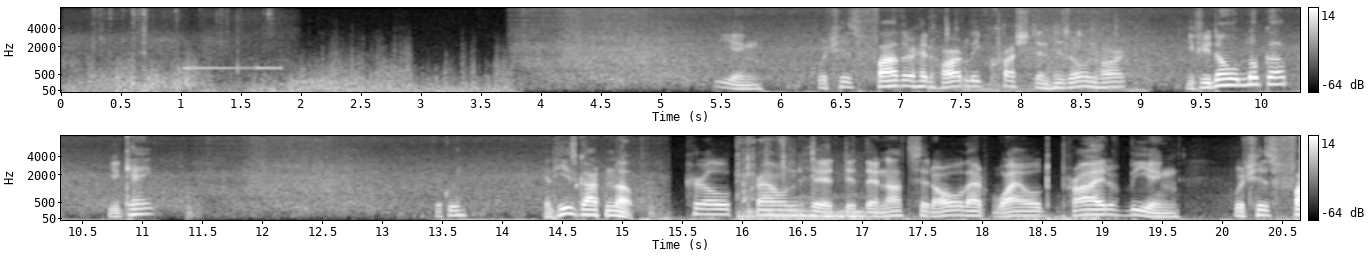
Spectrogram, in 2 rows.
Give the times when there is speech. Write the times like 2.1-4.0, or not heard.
5.5-11.1, 13.4-20.6.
